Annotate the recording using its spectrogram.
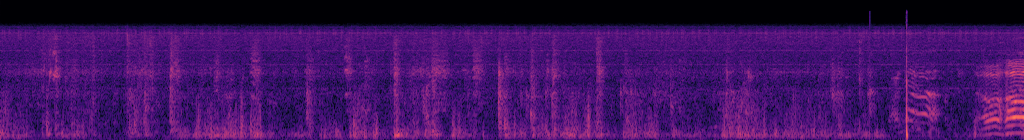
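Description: Irregular knocks and clicks on a small fishing boat drifting at sea, with a single sharper click about nine seconds in, over faint voices.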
